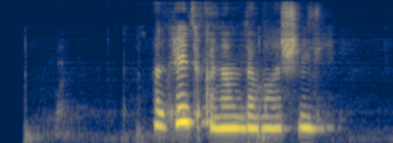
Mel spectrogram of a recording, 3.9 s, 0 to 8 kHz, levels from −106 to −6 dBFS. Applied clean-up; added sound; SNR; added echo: neural mask model DeepFilterNet 3.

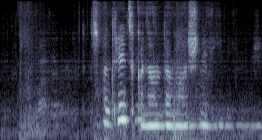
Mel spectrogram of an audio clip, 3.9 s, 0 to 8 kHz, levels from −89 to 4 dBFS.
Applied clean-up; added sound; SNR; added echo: neural separator model SepFormer DNS4.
